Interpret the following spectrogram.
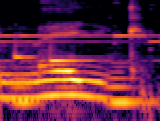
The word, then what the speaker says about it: lake: Then we have the next one, lake, and the last sound is silent, so it's read as lake, a lake.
